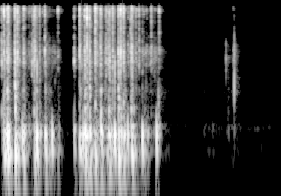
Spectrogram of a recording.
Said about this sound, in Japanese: キーボードをカチャカチャしてみます。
